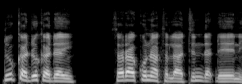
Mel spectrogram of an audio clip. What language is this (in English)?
Hausa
